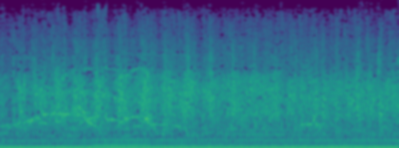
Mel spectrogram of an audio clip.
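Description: An audience applauds steadily to welcome a guest from the Christian radio station KSBJ to the pulpit, a dense, even wash of many hands clapping at constant loudness, with a low hum running underneath and no voices standing out.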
